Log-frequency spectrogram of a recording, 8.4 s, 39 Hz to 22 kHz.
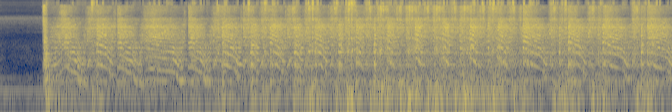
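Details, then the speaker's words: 1970 Ford Mustang Mach 1, start attempt: starter cranks steadily for several seconds with no firing; cranks but won't start, timing suspected off by a tooth, unconfirmed. "Well, she just doesn't want to fire, guys. I believe our timing is off. I think we're off a tooth in the timing."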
